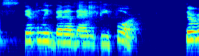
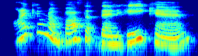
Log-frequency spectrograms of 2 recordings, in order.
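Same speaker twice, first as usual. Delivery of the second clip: heavy stress on the final words "he can". Showing where the focus of a sentence lies: emphasis on he can. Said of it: "listen to how I say".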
